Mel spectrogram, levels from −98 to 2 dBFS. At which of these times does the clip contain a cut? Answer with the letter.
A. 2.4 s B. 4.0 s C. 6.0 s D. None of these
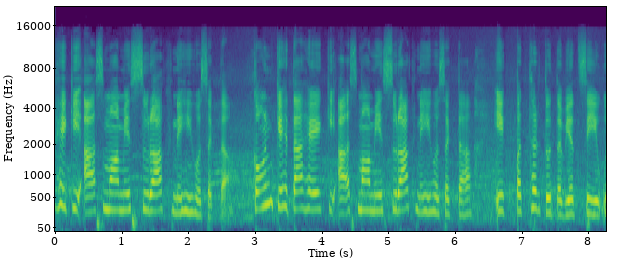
D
